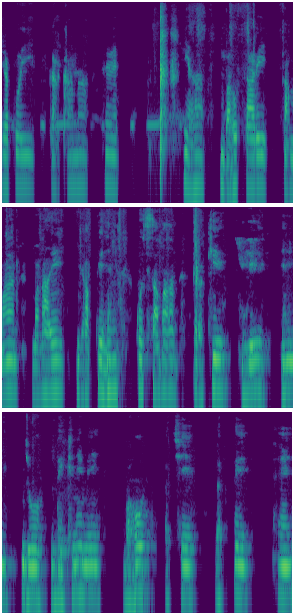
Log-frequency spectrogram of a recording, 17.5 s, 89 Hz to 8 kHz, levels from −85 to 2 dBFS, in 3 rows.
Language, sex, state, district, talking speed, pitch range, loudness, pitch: Hindi, male, Bihar, Jamui, 90 wpm, 125-130 Hz, -32 LUFS, 125 Hz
